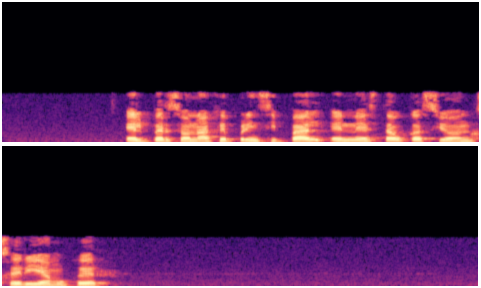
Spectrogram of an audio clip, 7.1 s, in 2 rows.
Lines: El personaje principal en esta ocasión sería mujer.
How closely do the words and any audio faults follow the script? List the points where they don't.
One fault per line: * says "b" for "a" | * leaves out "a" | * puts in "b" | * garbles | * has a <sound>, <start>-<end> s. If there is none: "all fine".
all fine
